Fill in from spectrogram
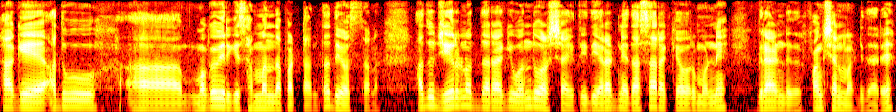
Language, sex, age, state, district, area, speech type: Kannada, male, 30-45, Karnataka, Udupi, rural, spontaneous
